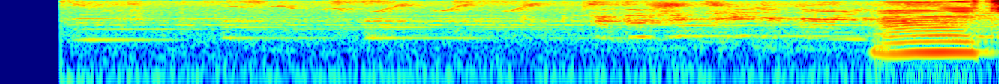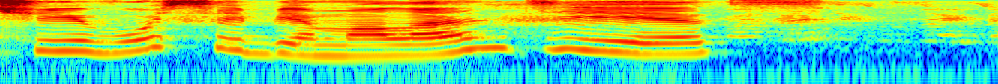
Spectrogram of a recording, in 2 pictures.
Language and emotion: Russian, positive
